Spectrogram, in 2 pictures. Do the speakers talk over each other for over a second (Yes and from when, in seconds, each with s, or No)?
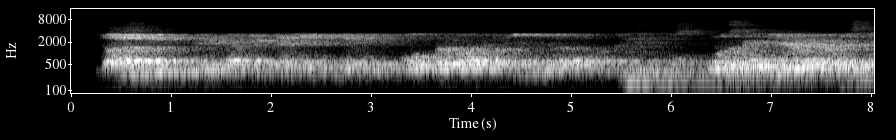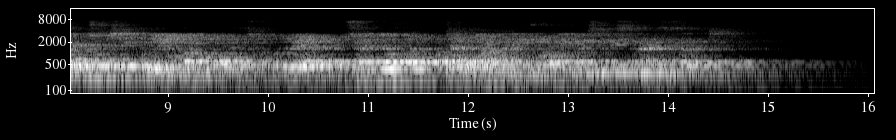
No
